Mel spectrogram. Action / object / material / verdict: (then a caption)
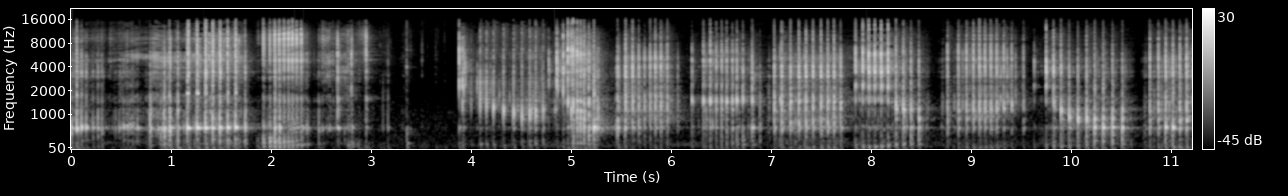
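scrape / plastic cup scraped and tapped with a plastic comb / plastic / none. A large, hollow, empty clear plastic cup is scraped and tapped with a yellow plastic comb, its teeth raking along the cup's side. Rapid bursts of dry, clicking ticks ring briefly at a hollow mid-pitched tone, separated by short pauses and one longer gap of near silence.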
